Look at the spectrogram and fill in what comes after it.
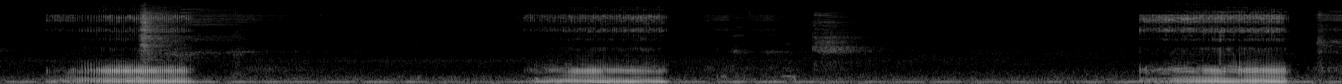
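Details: Sleeping dog snoring; loud, rattling snores about every five seconds, roughly 12 breaths a minute, over a steady low room hum.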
